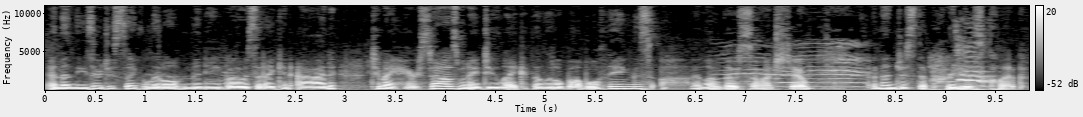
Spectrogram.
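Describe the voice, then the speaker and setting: Low, gravelly-voiced mom vlogger. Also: female voice, fairly even intonation, normal speed, dark tone, slight background noise. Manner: gushing, filler-heavy talk. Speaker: stay-at-home mom vlogger. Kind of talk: casual vlog chat. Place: at home.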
